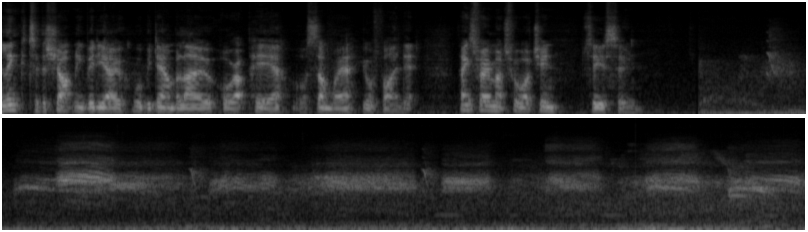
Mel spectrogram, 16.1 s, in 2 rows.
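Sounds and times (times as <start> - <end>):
bird calling: 7.0 - 16.0.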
